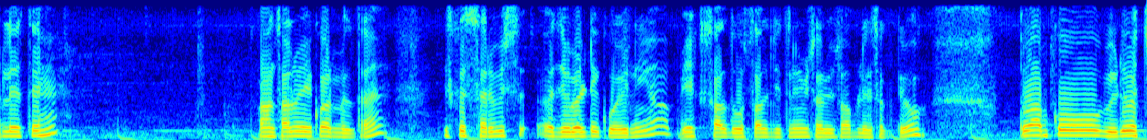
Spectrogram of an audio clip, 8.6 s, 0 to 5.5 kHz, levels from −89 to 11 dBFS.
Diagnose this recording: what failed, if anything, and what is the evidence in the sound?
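Nothing here points to a failure at any stage, so there's no fault to diagnose and nothing in the sound to flag.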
